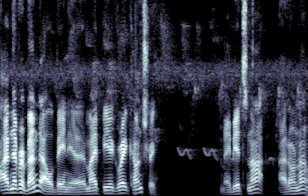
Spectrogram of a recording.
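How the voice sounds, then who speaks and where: This voice has an American accent, lively intonation and a fairly quick pace. It is a normal speaking voice. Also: man, medium pitch for a man. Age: 40s. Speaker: homesteading channel livestream host. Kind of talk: casual livestream chat, reading viewer comments. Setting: live stream with chat.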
